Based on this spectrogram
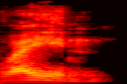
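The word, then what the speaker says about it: غين: This sound comes from a very deep part in the throat. While saying it, try to tight in the flow of air that's going out of your throat. Let's practice how to say it first. Try to say then tight in the air little by little to get the sound of Ghein.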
